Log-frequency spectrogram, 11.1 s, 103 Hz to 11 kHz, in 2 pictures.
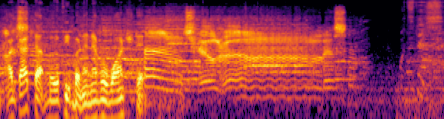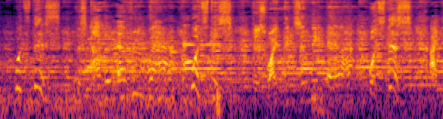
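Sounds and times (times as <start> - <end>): person singing with vibrato: 0.0 - 11.0.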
